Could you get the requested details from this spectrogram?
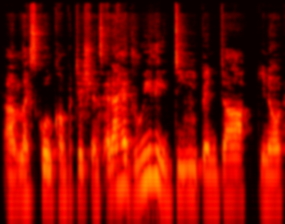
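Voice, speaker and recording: A man with a Fiji Indian accent talks in a conversational interview style as a guest author. His voice sits at a medium pitch as he tells personal stories. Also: moderate pace, darkish tone.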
